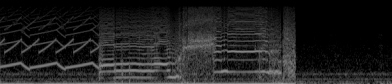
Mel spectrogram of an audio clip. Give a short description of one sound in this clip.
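A short falling electronic jingle plays.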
